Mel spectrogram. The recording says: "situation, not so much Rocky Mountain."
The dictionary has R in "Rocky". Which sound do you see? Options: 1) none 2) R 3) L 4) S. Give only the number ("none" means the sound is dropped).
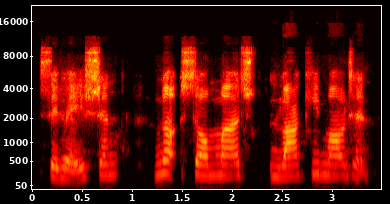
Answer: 3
